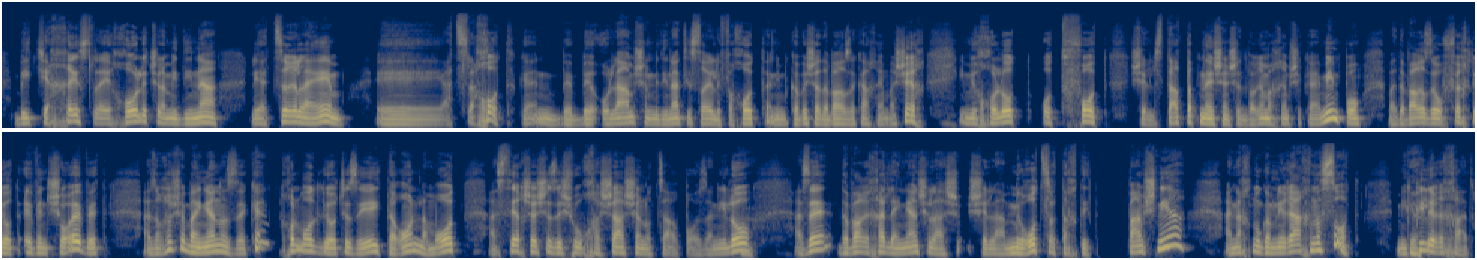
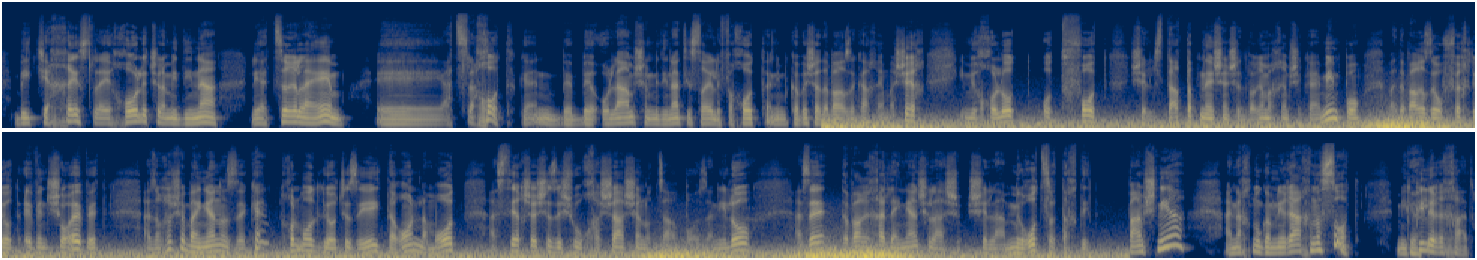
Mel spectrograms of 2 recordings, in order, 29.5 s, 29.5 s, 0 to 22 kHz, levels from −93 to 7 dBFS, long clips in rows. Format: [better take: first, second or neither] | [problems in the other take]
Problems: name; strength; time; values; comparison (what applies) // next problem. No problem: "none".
first | wind noise on the microphone; occasional gusts; from 8 to 26 s; 15 dB below the speech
